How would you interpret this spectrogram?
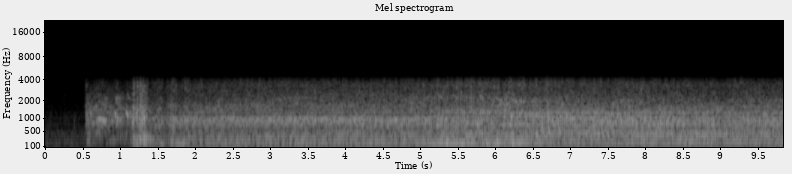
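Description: Engine cranks and catches, then settles to an uneven idle with a lumpy, stumbling beat; sounds like a misfire. Cause suspected, not confirmed.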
